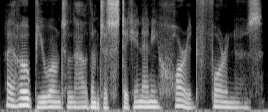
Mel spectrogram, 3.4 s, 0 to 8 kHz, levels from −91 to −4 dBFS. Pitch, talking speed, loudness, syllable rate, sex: 140 Hz, 215 wpm, -19 LUFS, 5.4 syllables/s, female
